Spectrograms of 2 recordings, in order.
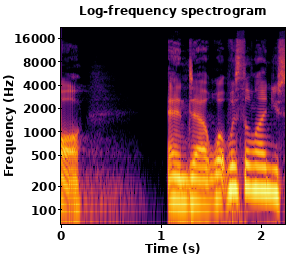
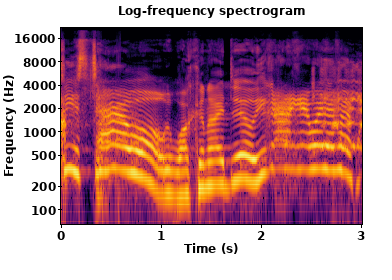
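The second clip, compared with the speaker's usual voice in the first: exasperated husband imitation. Acting the henpecked husband's complaint.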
